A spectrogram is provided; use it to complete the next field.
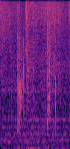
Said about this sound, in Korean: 뒤에서 누군가 걸어오는 소리가 들리는 거예요. 음. 뒤를 돌아보니까 아빠인 거예요?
